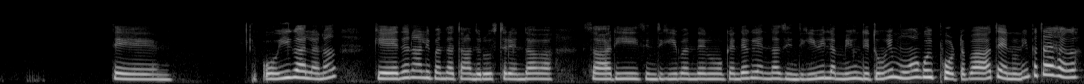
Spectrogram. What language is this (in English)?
Punjabi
